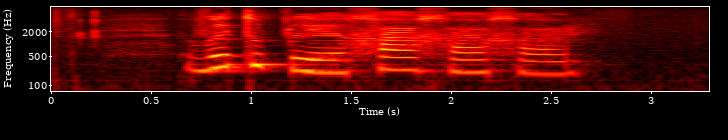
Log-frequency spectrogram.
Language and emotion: Russian, neutral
